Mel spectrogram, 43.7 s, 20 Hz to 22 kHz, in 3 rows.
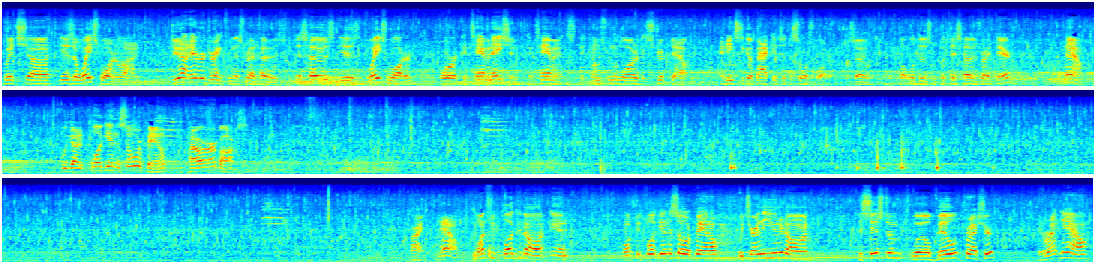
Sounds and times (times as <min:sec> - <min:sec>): Stream: 0:00.0 - 0:43.6.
